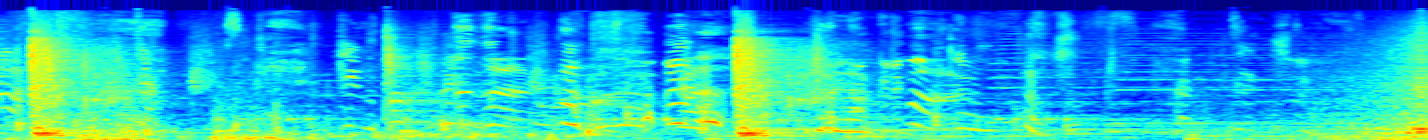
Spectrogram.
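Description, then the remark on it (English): Loud explosions boom out in sharp bursts, one at the start, another midway and a third at the end, with frantic shouting voices and rumbling chaos in between; an explosion that blows apart a tactical unit. “There was an explosion of some kind near Briggs that sent one of your tactical unit ops into pieces”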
